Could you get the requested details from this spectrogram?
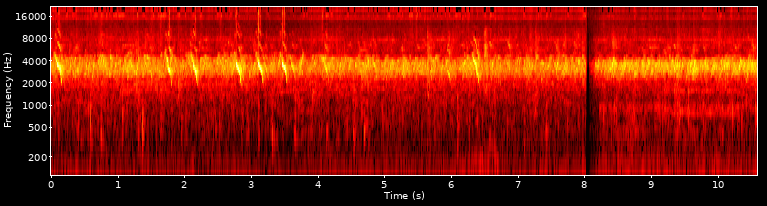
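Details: Day-old chicks at a poultry farm giving a steady mass of high peeps, with a few loud, clear, falling cheeps in the first four seconds, a short break near eight seconds, and a low background hum.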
